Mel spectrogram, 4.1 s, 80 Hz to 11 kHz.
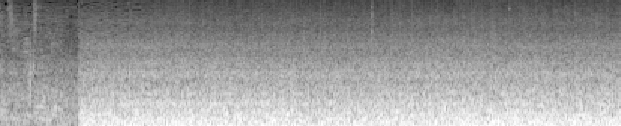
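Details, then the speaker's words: Ford V8 Pilot after replacement distributor and carburettor and fresh coolant, starting after a classic car meet; catches and settles into a steady, even deep rumble with no knocks or misses. "it seems to drive really nice thing sounds really good it started instantly this morning"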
